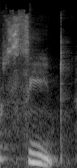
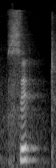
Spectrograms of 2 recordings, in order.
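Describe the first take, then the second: First: Long, held vowel in सीट; लंबी ई. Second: Short, quick vowel in सिट; छोटी इ. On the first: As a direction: stretch the ee in सीट with more breath force. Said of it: "breath force भी ज़्यादा लगी". (सीट में खिंची हुई लंबी ई) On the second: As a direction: say सिट with a brief, lightly stressed i. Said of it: "कम time लेती है". (सिट में छोटी, हल्की इ) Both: Shown as a demonstration.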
